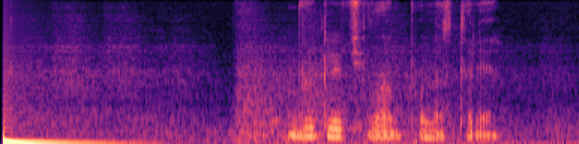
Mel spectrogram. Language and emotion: Russian, neutral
